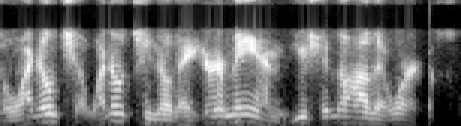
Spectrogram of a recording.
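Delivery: put-on cranky, crotchety old man voice. Speaker retells what a voice says, in a crotchety old man voice. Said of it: "It's like this old man crotchety voice".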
